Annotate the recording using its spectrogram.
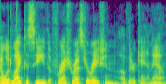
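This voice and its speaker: An ordinary speaking voice from a man, medium in pitch and moderate in pace. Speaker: channel host narrator. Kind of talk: documentary voice-over narration.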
